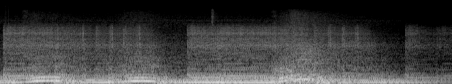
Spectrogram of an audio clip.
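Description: A car engine rumbles loudly up close, its pitch rising and falling in several quick revs over a steady low drone, with no voices.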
